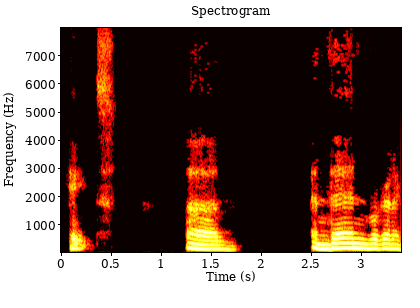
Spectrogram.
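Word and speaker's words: Kayats: So they're going to be introduced as the K-A-Y-A-T-S. And the Kates, I believe that's how you spell it, the Kates. I believe that's how we're going to say it, Kates.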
